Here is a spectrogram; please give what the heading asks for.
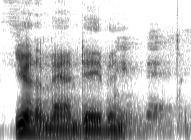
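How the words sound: It is said with a harsh, accusing growl. The speaker is condemning the listener. "I felt like there had to be a growl in it. Or just a little bit of like a bony finger"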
